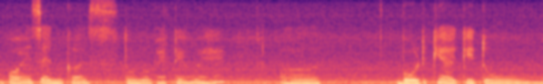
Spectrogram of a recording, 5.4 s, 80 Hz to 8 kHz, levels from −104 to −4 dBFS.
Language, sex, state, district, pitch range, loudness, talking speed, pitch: Hindi, female, Bihar, Katihar, 255-275 Hz, -15 LUFS, 100 wpm, 260 Hz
